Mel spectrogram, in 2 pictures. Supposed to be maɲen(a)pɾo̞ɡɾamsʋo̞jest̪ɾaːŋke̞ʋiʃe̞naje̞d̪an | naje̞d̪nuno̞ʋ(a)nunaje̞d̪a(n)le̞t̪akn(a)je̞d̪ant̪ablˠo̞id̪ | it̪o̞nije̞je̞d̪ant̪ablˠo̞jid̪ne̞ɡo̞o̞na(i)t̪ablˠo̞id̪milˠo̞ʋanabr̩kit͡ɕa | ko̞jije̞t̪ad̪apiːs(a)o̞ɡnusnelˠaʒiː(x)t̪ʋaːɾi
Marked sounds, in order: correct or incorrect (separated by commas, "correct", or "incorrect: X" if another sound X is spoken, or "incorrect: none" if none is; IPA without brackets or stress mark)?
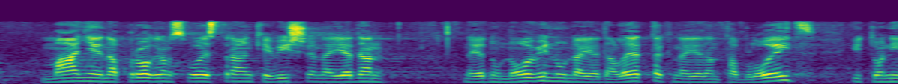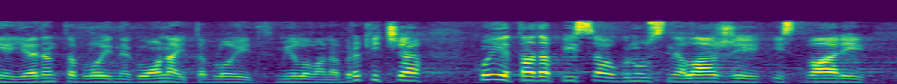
correct, incorrect: i, correct, correct, incorrect: j, correct, incorrect: s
